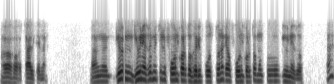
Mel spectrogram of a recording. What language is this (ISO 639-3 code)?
mar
